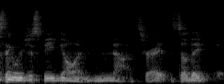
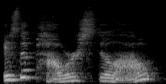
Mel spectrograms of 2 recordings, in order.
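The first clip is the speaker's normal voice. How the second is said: retold woman's question; 5 semitones higher, slower than usual. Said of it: "she asked me".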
